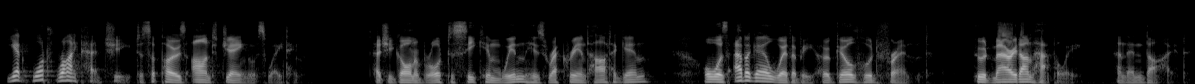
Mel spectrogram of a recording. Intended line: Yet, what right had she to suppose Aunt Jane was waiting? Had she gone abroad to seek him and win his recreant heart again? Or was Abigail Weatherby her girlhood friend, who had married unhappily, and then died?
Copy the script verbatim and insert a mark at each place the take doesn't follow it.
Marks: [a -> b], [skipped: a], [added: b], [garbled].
Yet, what right had she to suppose Aunt Jane was waiting? Had she gone abroad to seek him [skipped: and] win his recreant heart again? Or was Abigail Weatherby her girlhood friend, who had married unhappily, and then died?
